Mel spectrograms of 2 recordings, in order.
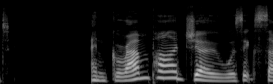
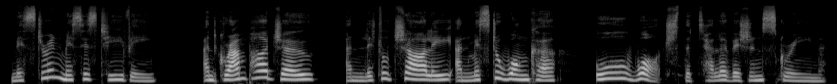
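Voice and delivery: ordinary delivery, nothing marked

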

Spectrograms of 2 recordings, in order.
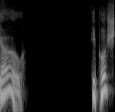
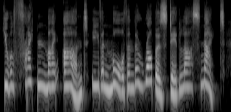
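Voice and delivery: put-on higher, gentle young lady's voice; a kind young woman taking charge; young woman Rose; 9 semitones higher than usual. Rose hushing Giles and ordering care, higher gentle voice.

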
